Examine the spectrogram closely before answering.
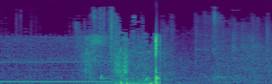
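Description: A metal gate rattles and clanks open.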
